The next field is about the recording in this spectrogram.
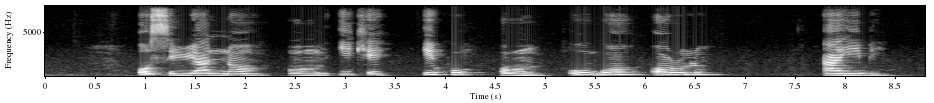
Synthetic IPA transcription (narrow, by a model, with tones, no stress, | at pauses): o˦si˨ɾi˨a˨˦nɔ˦˨ | ɔ˨m̩˨i˦kʰe˦ | ɪ˦kʷʊ˦ | ɔ˨m̩˨ | ʊ˦ɡʷɔ˦ɔ˦ɾʊ˦lʊ˦ | a˦ɲɪ˦bi˨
